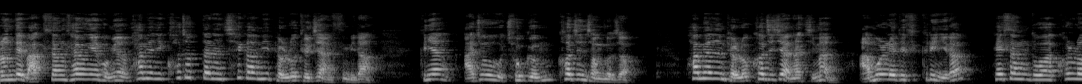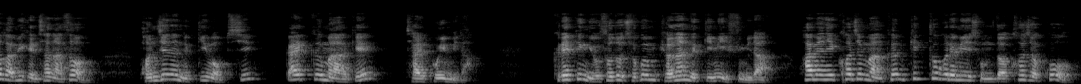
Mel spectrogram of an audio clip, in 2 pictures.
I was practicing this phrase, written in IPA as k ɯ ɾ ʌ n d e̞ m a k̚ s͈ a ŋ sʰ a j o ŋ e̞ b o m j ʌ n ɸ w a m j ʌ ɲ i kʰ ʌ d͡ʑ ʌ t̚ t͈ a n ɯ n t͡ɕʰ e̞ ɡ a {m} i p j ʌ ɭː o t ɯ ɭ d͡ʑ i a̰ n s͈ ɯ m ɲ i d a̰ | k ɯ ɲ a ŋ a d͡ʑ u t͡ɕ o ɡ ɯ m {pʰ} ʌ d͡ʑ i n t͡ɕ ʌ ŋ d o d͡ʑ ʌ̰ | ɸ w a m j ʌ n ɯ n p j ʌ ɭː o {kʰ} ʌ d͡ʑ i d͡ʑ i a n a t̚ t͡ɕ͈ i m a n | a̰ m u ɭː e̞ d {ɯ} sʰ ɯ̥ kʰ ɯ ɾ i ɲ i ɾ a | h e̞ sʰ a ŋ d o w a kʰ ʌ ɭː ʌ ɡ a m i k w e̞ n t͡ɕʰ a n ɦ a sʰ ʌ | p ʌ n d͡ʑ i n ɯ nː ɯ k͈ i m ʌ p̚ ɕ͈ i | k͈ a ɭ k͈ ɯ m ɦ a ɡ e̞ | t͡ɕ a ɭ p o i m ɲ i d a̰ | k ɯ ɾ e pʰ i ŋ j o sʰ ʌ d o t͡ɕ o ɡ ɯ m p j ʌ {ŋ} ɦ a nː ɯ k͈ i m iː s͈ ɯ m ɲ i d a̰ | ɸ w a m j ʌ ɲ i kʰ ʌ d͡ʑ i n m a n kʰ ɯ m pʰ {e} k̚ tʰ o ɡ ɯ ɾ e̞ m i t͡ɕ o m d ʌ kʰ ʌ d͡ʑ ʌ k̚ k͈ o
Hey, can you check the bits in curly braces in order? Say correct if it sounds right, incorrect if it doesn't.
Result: correct, incorrect: kʰ, correct, correct, incorrect: n, incorrect: i

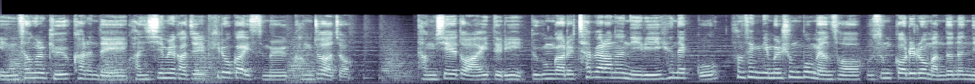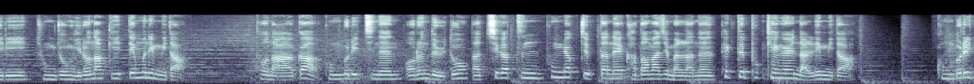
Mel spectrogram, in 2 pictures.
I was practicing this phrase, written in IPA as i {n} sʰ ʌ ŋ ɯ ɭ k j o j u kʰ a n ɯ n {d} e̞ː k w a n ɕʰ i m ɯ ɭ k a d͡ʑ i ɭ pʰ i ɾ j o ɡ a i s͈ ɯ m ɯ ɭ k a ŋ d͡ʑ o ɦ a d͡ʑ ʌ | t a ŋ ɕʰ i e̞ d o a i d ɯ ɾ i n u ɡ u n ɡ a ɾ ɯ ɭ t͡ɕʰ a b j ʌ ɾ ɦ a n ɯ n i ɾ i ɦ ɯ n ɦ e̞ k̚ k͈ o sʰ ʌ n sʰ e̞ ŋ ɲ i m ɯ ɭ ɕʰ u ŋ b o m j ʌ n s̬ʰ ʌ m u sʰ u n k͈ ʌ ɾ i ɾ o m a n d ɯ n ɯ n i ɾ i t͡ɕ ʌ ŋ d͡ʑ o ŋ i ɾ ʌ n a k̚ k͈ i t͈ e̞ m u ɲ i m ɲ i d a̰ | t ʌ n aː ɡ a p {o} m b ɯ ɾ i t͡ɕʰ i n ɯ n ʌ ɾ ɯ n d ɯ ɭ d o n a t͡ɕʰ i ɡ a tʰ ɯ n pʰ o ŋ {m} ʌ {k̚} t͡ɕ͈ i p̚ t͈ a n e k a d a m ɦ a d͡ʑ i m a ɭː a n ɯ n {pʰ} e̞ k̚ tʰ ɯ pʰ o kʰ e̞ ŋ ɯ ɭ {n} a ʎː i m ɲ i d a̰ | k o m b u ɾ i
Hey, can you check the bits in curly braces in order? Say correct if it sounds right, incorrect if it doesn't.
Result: correct, correct, correct, incorrect: ɲ, correct, correct, correct

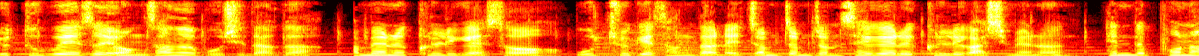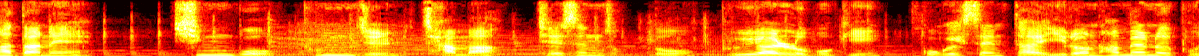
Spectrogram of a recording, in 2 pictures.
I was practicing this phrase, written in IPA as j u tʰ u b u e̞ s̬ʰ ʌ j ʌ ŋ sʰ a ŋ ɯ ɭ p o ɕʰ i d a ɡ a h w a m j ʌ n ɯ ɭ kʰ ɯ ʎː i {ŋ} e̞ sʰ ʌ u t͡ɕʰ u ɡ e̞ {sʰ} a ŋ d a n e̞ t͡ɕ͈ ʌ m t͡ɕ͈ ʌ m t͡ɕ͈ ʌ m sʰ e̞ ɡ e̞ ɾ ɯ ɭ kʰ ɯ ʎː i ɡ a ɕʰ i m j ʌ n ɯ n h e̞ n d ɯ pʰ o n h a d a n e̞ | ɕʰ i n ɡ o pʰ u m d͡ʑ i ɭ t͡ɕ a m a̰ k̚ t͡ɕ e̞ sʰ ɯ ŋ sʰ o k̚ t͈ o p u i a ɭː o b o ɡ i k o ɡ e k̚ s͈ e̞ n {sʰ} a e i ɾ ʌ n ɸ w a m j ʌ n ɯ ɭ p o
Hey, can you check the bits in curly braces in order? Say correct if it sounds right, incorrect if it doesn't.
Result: incorrect: ɡ, correct, incorrect: tʰ

